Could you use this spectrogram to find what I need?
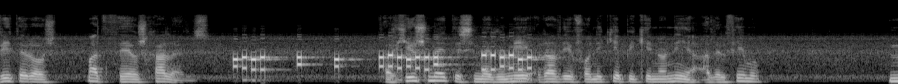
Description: DTMF, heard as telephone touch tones, dialled by machine, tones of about 40 ms, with room echo and speech in Greek. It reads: 7512 0 7 8957520 338615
